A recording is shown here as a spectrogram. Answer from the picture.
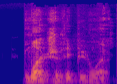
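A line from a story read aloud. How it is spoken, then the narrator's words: Exclaimed. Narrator (French): s'écria Pécuchet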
